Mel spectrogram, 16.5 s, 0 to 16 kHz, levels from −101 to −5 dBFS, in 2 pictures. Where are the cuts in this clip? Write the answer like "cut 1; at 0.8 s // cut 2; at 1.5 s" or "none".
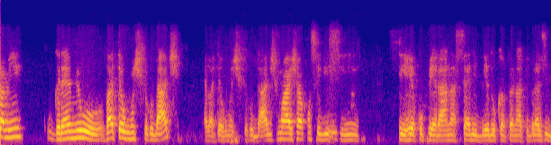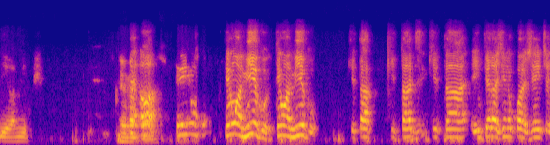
none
